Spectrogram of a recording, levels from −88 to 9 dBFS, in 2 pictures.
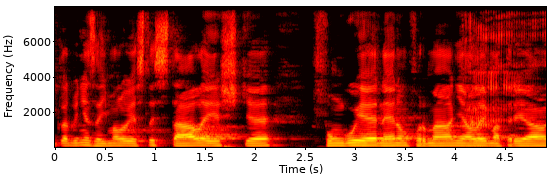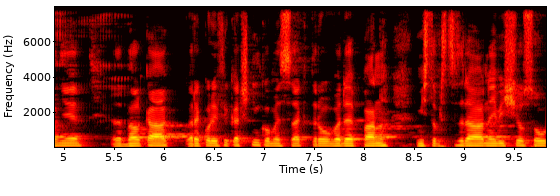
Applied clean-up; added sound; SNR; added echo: classical method log-MMSE.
